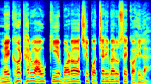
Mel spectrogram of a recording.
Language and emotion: Odia, neutral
